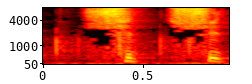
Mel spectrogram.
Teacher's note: 협착, 긴축, 수축, 좁은 수축을 통해서 공기가 나오게 된다. 공기가 빠져나오는 동안에 터뷰런스, 난기류가 화이트 노이즈를 만들어낸다. 또는 히싱 사운드를 만들어낸다.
